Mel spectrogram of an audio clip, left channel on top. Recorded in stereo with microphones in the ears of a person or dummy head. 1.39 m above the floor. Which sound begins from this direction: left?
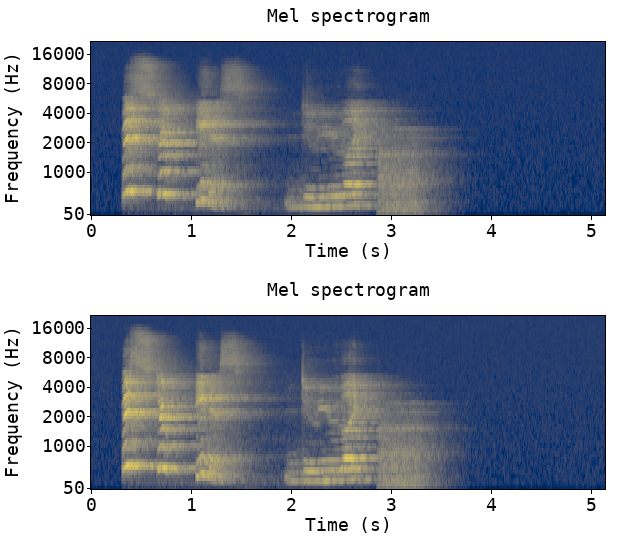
Boiling, at 2.9 s.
